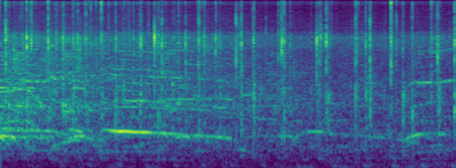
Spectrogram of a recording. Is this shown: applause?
yes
